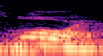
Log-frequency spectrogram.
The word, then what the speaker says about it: sword: And if y'all from the ghetto is sword, you know the W is silent, but I won't hold that against you.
